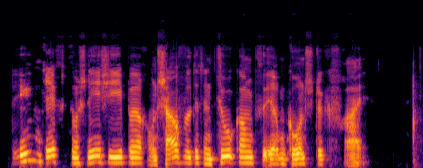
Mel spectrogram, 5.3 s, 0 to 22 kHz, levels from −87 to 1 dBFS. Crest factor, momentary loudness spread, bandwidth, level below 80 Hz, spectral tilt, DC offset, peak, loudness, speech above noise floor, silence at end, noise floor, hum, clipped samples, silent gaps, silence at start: 14 dB; 8 LU; 7.2 kHz; -44 dBFS; -7 dB/octave; under 0.1%; 0 dBFS; -14 LUFS; 61 dB; 0.1 s; -74 dBFS; none; under 0.1%; none; 0.15 s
